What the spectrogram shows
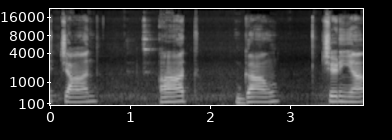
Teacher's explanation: अनुनासिक के उच्चारण में नाक से बहुत कम सांस निकलती है और मुख से अध्यक्ष निकलती है जैसे चांद जात गांव चिड़ियां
